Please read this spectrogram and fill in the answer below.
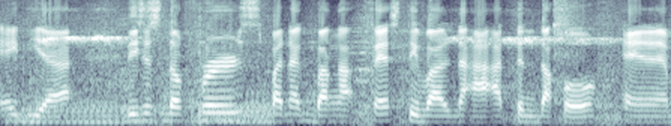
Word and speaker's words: Panagbenga: kahit ako rin naman ang basa ko sa pag-pronounce nung festival na yun is panagbenga festival. Pero nung nagre-research kasi ako ng mga pupuntahan namin and mga nakakapanood ako ng vlog and sa balita na rin ang basa pala or pronounce doon is Panagbanga Festival.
